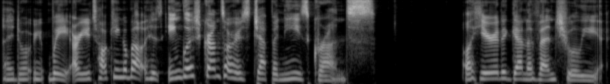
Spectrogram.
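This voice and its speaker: A woman's voice: on the high side, fairly quick, no echo, clean studio sound. A woman streaming a game, chatting in a bubbly, casual way with frequent swearing. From United States. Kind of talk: casual gaming stream chat.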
